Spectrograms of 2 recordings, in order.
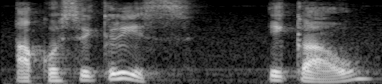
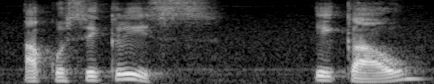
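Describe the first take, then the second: The two takes are said the same way.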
